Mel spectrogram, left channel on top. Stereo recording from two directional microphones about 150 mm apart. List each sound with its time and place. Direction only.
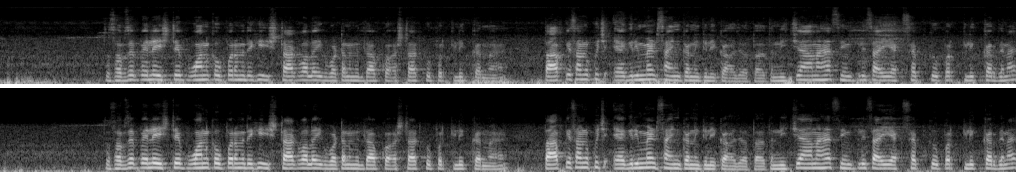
1.0 s speech: 55° right (ahead or behind)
